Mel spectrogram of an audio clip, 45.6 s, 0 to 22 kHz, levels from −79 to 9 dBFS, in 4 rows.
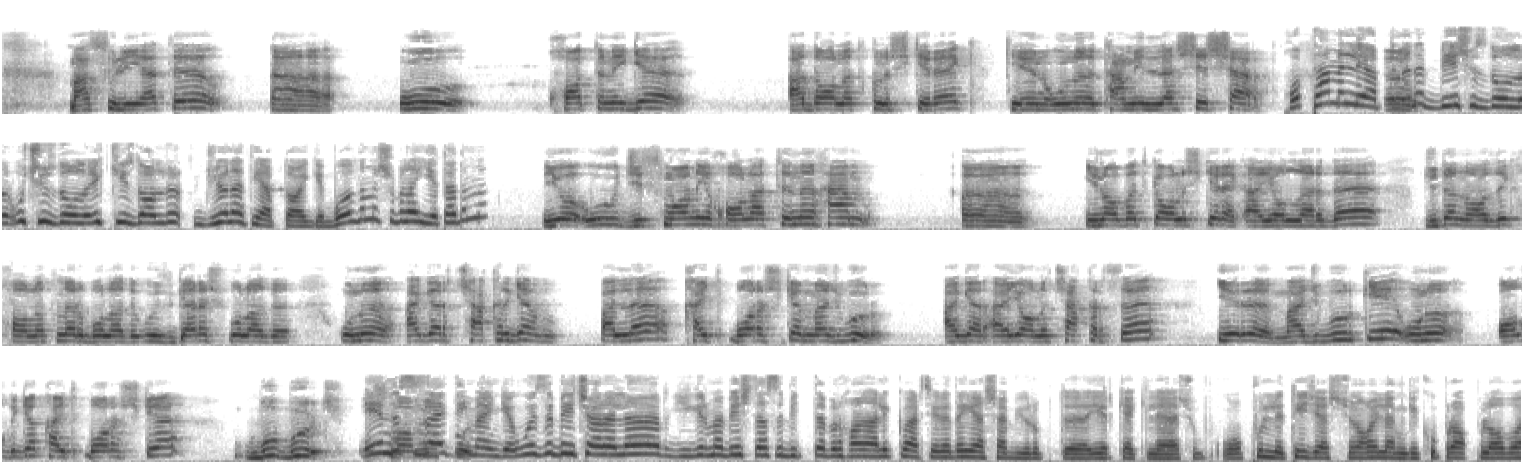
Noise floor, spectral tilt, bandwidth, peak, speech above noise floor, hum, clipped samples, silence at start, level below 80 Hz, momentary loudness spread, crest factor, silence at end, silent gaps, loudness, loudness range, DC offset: -61 dBFS; -4.5 dB/octave; 8.8 kHz; -2 dBFS; 43 dB; none; under 0.1%; 0 s; -52 dBFS; 6 LU; 16 dB; 0 s; none; -18 LUFS; 2 LU; under 0.1%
